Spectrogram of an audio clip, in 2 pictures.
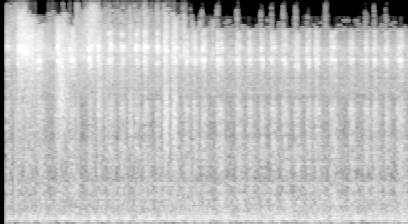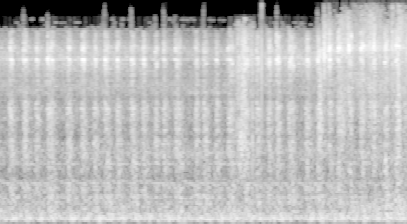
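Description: Idle pulses come through choppy and uneven over a low drone, with a lumpy beat that never settles; the engine's idling rough.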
